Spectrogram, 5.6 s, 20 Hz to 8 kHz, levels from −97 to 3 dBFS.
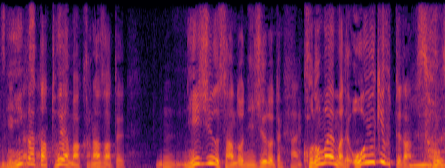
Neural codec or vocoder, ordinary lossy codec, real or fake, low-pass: none; none; real; none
